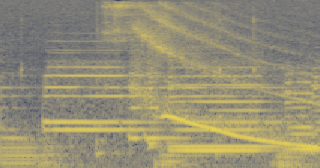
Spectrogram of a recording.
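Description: Playful children's cartoon music: held notes changing in steps, with a sliding tone that falls steadily in pitch from about a second in, in time with the seesaw's swing.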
